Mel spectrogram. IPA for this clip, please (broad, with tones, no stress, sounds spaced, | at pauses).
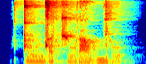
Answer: t u˦ n d ɐ˦ t͡ʃ u˨ ɾ a˨ w bʲ u˦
